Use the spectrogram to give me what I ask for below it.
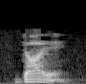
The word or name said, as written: dying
